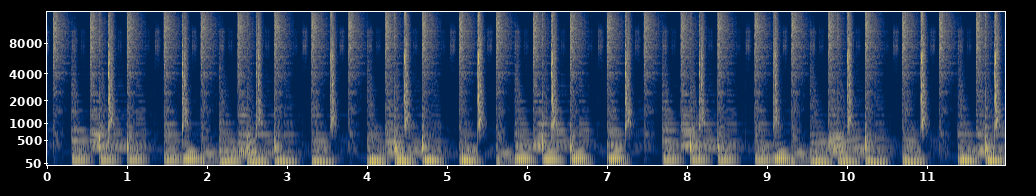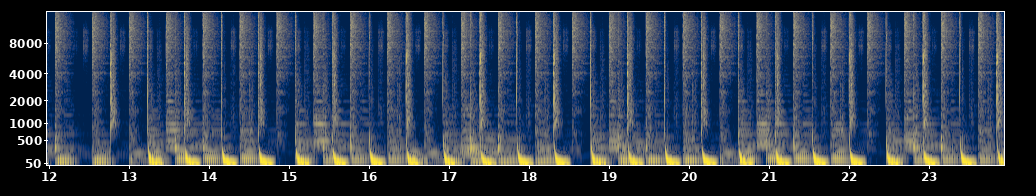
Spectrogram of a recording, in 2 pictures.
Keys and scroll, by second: 2.7 ctrl+-, 2.8 ctrl+-, 18.0 ctrl+=, 18.1 ctrl+=.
